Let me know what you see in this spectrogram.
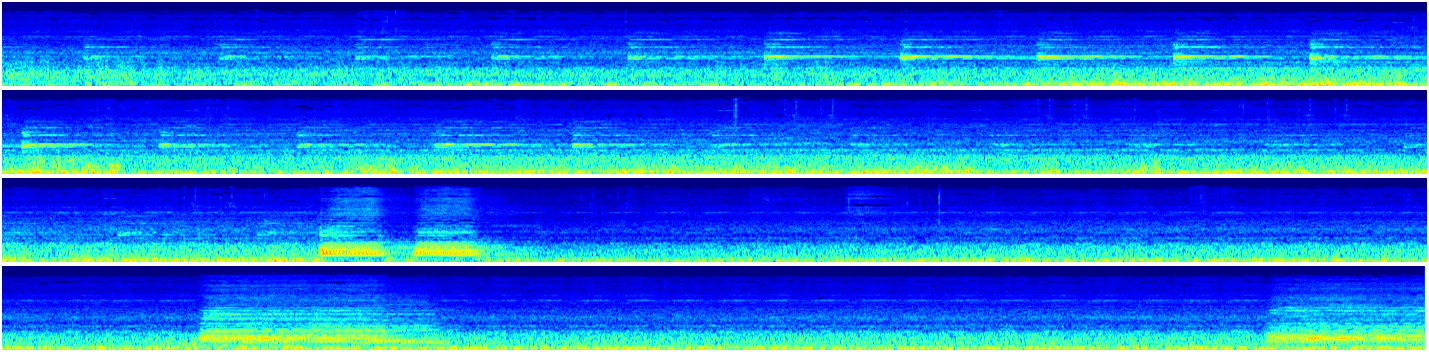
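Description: Locomotive-hauled passenger train passing close by, its wheels rumbling steadily on the rails, with a high ringing that pulses about twice a second through the first half. The train's air horn sounds two short blasts about halfway through, a longer blast later, and another blast near the end.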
